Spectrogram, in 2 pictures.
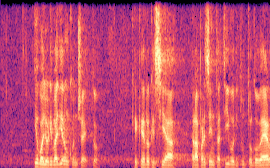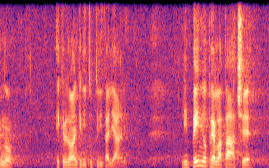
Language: Italian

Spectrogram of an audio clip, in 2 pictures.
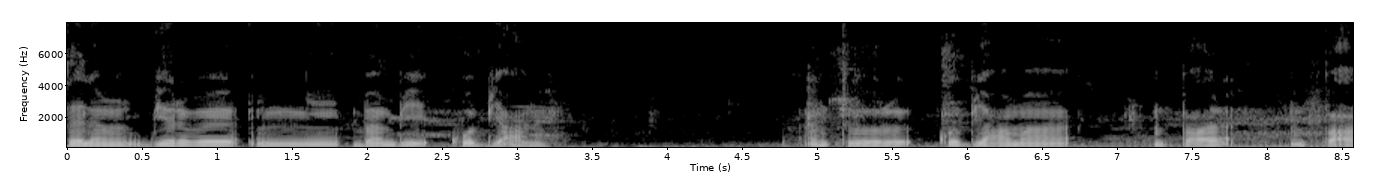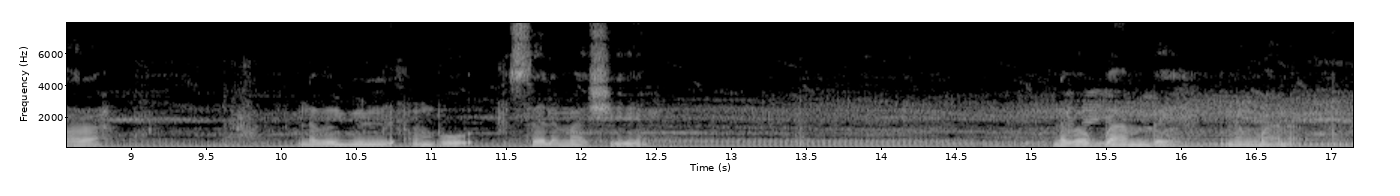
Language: Dagbani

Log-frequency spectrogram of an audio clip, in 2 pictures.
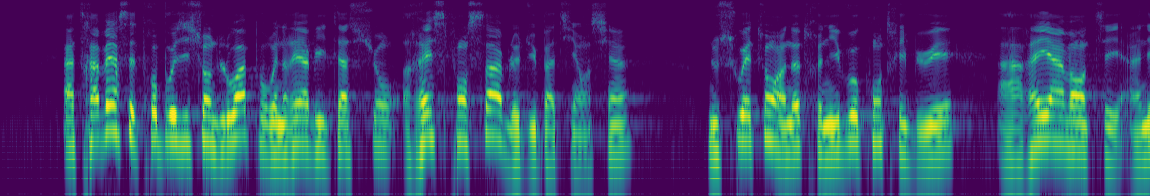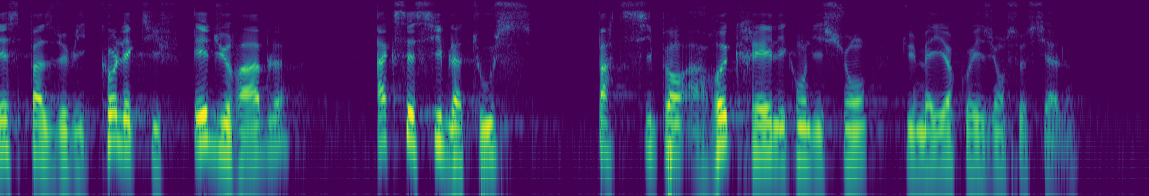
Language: French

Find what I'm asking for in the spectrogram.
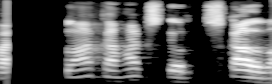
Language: Icelandic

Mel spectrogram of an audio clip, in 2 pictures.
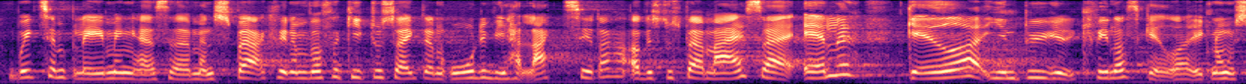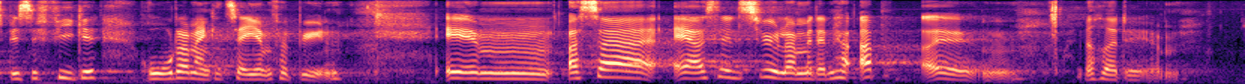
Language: Danish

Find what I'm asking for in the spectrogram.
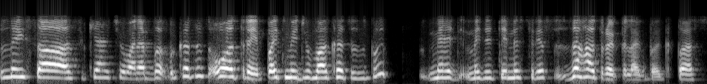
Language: Kashmiri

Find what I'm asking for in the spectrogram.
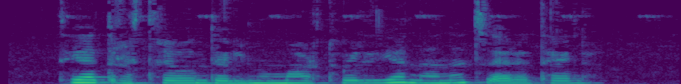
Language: Georgian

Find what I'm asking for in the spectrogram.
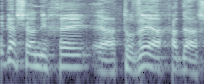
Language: Hebrew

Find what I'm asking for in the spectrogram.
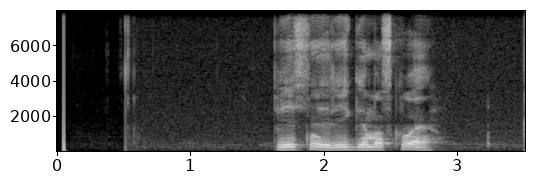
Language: Russian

